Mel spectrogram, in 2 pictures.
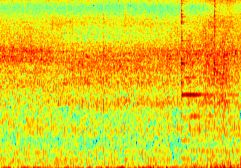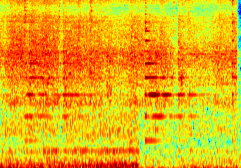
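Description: Papaya masala with garam masala fries in a pan, giving a loud, continuous close-up sizzle and hiss, with repeated stirring scrapes and a brief clatter partway through.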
